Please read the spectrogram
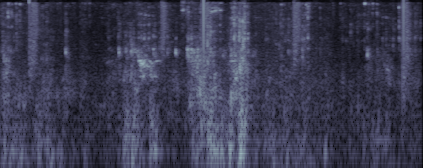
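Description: Car driving on an unpaved sandy road, heard from inside the cabin: a low road rumble that swells and fades, with irregular knocks as the car goes over bumps.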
